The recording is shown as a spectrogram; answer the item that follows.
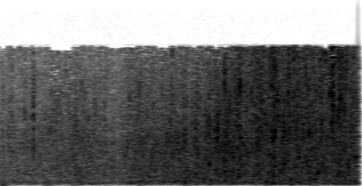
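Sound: river water flowing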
